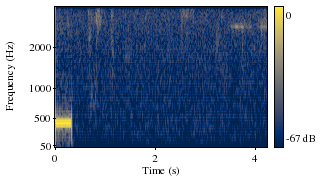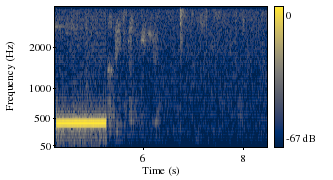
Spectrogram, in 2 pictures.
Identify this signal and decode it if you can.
Ringback tone (Europe, 425 Hz), with speech.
